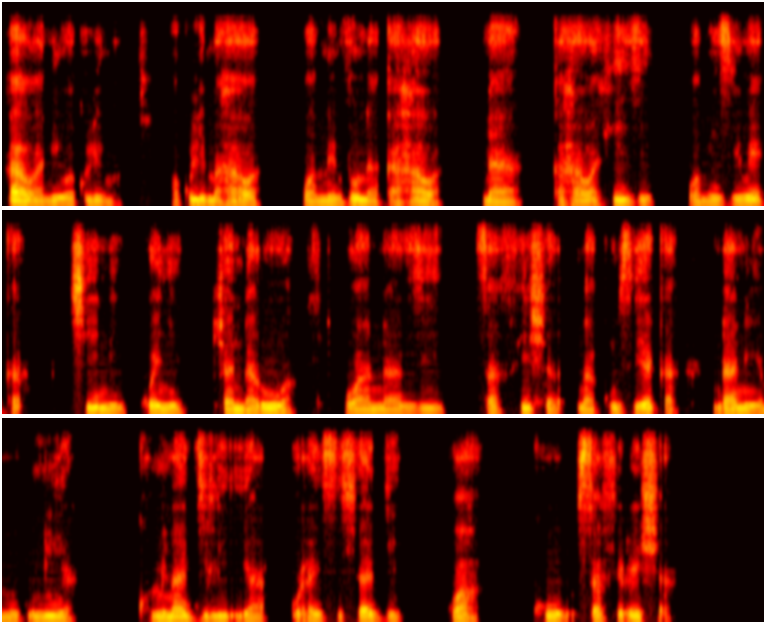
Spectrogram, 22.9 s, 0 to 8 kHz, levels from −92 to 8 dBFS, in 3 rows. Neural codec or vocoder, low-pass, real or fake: codec, 16 kHz, 16 kbps, FunCodec, trained on Chinese and English, 50 frames a second; 7.2 kHz; fake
